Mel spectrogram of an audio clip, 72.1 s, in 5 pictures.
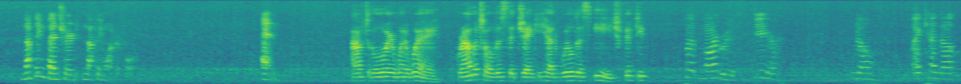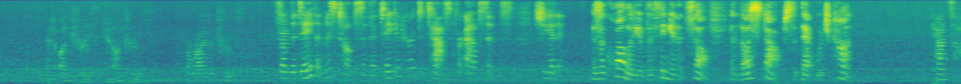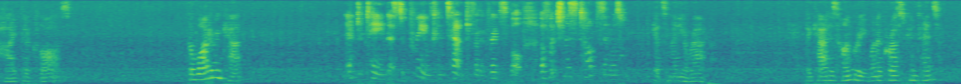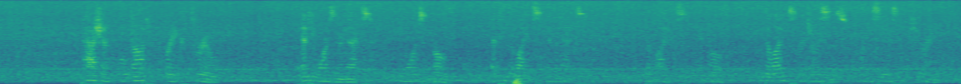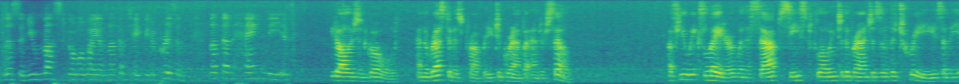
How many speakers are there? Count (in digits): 7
